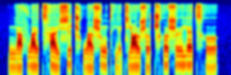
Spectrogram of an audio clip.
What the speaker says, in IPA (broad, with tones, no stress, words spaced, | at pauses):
mjä˨˦fwa˦ɪ̯t͡sʰa˥˨ɪ̯ ɕi˥˨ʈ͡ʂʰwä˨˦ ʂʊ˥˨ŋt̪ʰjɛ̰˨˩t͡ɕjɑ˦ʊ̯ʂɤ˨˦ ʈ͡ʂʰɤ˦ʂɻ̩˦jɛ˦ t͡sʰɤ˨˦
